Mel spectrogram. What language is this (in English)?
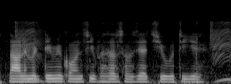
Hindi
